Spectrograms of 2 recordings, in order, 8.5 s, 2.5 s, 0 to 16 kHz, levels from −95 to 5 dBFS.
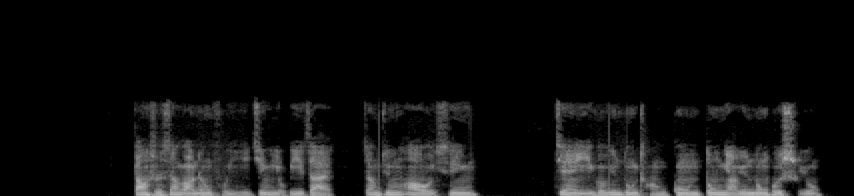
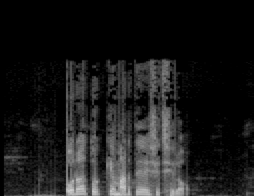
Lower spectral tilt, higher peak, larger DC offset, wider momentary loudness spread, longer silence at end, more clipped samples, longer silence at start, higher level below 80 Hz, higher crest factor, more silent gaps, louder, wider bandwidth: about the same, -6 dB/octave vs -5.5 dB/octave; second, -12 dBFS vs -6 dBFS; neither; about the same, 9 LU vs 10 LU; second, 0.35 s vs 0.7 s; neither; first, 1.35 s vs 0.35 s; second, -64 dBFS vs -52 dBFS; about the same, 20 dB vs 20 dB; first, 5.04-5.11 s vs none; second, -31 LUFS vs -23 LUFS; second, 8 kHz vs 11.5 kHz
